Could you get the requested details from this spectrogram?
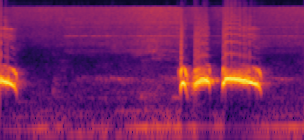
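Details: Aged spotted dove decoy over ten years old, the tail of one coo, a pause, then a single phrase of a short clipped note and two mellow, slightly falling coos over faint low hum.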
